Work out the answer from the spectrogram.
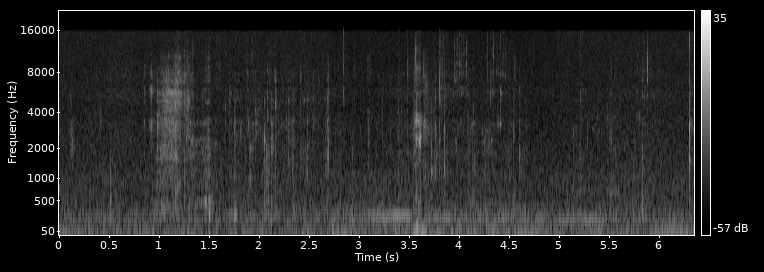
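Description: Close-up eating sounds: chewing mouthfuls of tomato risotto, with small clicks and a brief scrape of a wooden spoon on a ceramic plate.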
